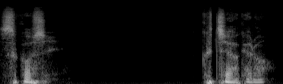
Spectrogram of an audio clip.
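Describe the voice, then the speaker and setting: An actor playing a domineering young man who scolds and gives orders to his lover in a slow, low murmur for a romantic audio drama. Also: fairly bright tone, dry recording.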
